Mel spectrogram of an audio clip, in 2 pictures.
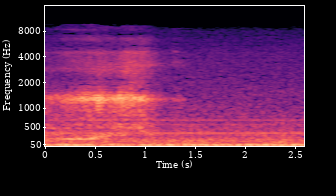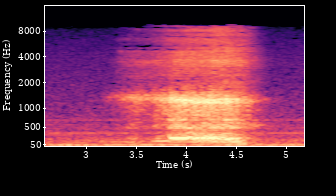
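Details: Snoring recorded with the SnoreLab app: two snoring breaths, the second louder and buzzing, against quiet room hum; ordinary sleep snoring.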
